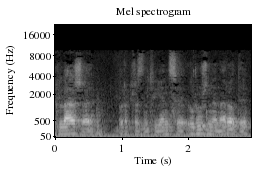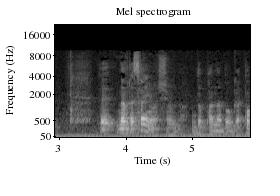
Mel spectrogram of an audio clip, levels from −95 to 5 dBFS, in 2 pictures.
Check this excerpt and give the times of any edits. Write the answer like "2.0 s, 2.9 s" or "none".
none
